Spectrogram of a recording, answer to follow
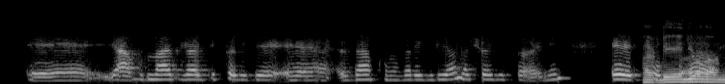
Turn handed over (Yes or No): Yes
